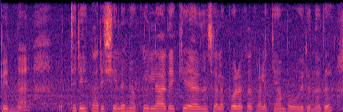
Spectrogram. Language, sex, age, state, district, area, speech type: Malayalam, female, 30-45, Kerala, Idukki, rural, spontaneous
